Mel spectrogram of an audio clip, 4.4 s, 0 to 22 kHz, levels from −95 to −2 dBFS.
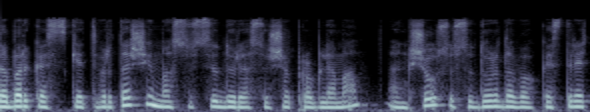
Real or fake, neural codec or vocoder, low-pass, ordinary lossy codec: real; none; 10.8 kHz; Opus, 24 kbps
